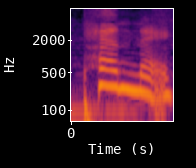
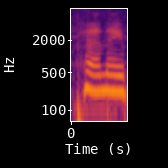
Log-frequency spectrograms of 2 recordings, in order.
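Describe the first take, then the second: First: The middle n sound is held long. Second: The middle n sound is short. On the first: It names the pasta. The speaker calls it right. "There's two N's" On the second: It sounds like the word for male genitalia. The speaker calls it wrong. "I've been saying something incorrectly"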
